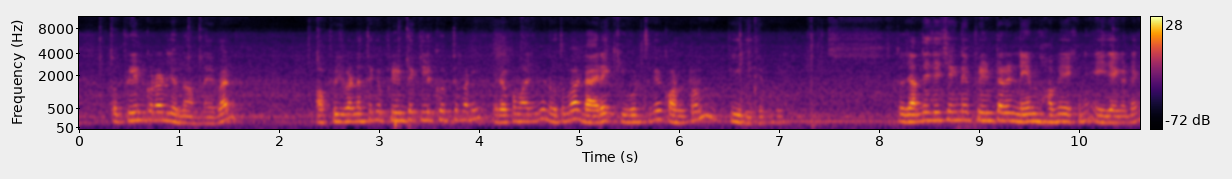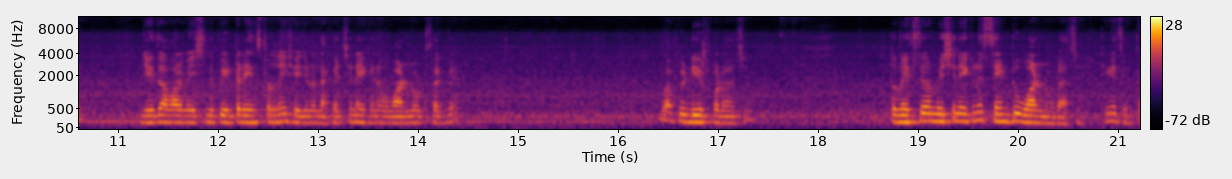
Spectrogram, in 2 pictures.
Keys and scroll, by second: 7.0 ctrl+p.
